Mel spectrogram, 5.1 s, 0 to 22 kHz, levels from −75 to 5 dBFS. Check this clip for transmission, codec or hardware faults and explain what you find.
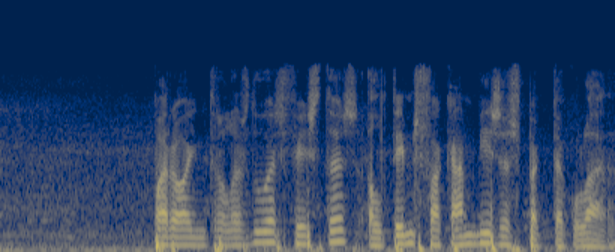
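Two brief dropouts in the speech have been smoothed over by concealed Bluetooth headset packet loss. At 1.17 s a gap of about 15 ms, consistent with two lost headset frames, passes as a buzzy tone with a small warble as real audio resumes. At 3.27 s, between "les dues festes el" and "temps fa", a 7.5 ms gap that fits a single lost frame is almost hidden. In both, the receiver filled the missing stretch by repeating the best-matching piece of recent waveform. The surrounding audio carries the light graininess of the mSBC wideband codec.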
